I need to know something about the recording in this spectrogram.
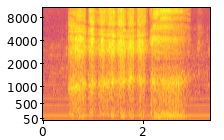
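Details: Imitated snoring in a comedy performance, acting out a husband's loud snoring that annoys his wife; not a real sleeper.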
